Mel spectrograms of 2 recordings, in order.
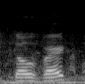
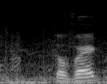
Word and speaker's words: covert: sabong which God hates our vocabulary term has three valid pronunciations covert covert covert covert covered All right so the stressing and some of the pronunciations in the first syllable may vary naku papaya at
